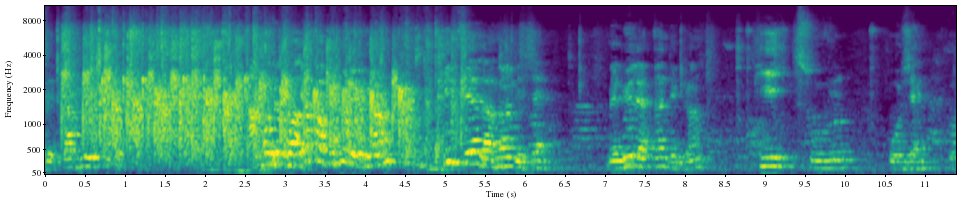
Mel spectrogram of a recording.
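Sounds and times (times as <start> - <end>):
audience applause congratulating a performer: 0.0 - 5.3
speech: 5.2 - 11.3.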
